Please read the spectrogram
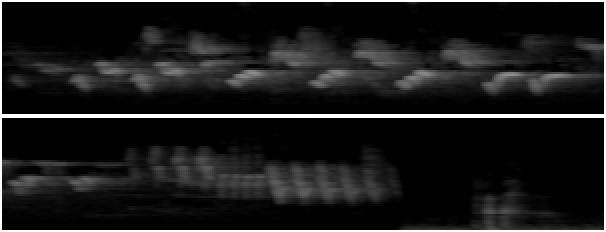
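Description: Birdsong: a string of quick, high, downward-sweeping chirps, turning into a fast trill of repeated notes about four seconds in.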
